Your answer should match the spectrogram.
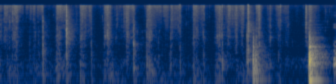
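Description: Oracle cards shuffled and drawn by hand, a series of soft close-up riffling and flicking bursts, quiet and uneven, ending with a sharper slap of a card being pulled.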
